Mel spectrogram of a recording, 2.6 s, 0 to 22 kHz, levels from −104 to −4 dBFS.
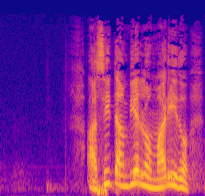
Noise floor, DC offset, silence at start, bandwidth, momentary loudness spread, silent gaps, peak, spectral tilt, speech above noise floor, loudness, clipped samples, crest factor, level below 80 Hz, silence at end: -63 dBFS; under 0.1%; 1.1 s; 14.5 kHz; 4 LU; none; -4 dBFS; -5 dB/octave; 46 dB; -17 LUFS; under 0.1%; 16 dB; -46 dBFS; 0.1 s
